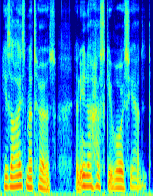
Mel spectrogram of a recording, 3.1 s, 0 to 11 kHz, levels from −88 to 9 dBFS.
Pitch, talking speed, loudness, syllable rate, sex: 160 Hz, 215 wpm, -16 LUFS, 5.4 syllables/s, female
